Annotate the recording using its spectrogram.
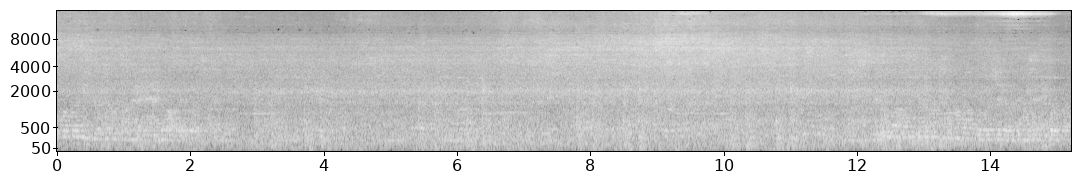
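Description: E7 series Shinkansen train rolling slowly along the platform, a steady rumble of wheels and running gear with a low hum.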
